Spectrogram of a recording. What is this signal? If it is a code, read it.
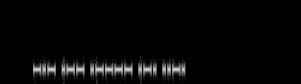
Morse code, heard as a keyed tone, about 49 wpm, 700 Hz. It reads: KW1RF
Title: USA Call Signs - 5 Characters - Repeated 2x - 50wpm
